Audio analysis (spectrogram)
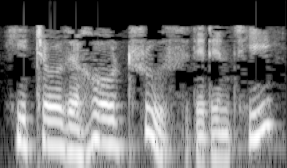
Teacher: A rising intonation on the tag. The implication is that the speaker was diffident about her assumption that someone told the whole truth.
